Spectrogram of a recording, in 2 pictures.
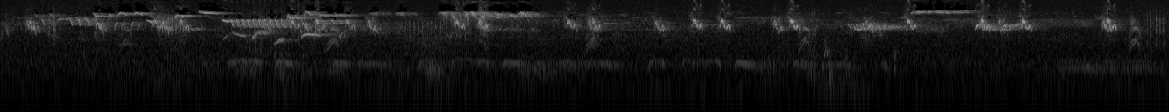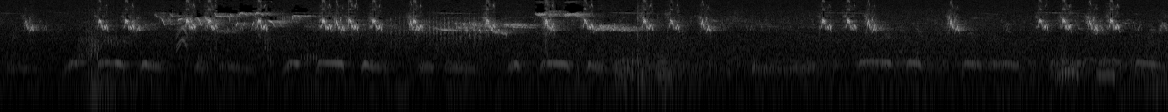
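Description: Birds singing and chirping: quick high notes and trills over a lower call repeated again and again.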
